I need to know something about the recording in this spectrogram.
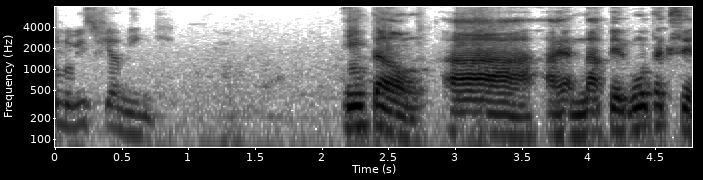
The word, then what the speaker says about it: Fiamin: Fiammingue, tá certo a pronúncia do teu sobrenome? Fiammingue? É Fiammingue, é isso mesmo.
